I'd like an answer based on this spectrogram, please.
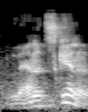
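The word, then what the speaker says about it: Lynyrd Skynyrd: little Lon skinned uh track one off of pronounced Leonard skinnard which is the first album of Leonard Skinner's career called pronounced and skin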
